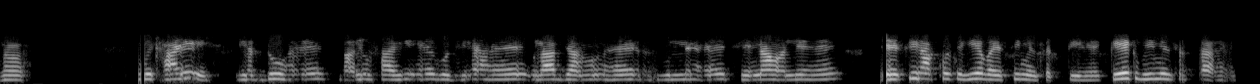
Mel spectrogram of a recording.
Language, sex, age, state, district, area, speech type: Hindi, female, 60+, Uttar Pradesh, Sitapur, rural, conversation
